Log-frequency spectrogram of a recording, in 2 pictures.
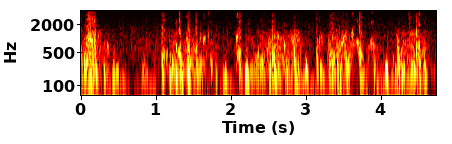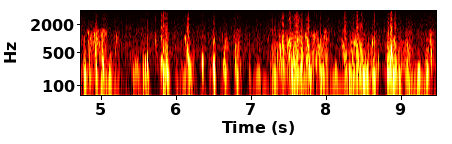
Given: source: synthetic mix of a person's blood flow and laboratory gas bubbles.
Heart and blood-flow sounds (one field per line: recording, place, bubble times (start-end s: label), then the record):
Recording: Doppler ultrasound of blood flow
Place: precordium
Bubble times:
0.00-0.38 s: bubbles
0.41-0.47 s: bubbles
1.05-1.78 s: bubbles
2.04-2.96 s: bubbles
3.11-3.94 s: bubbles
4.12-4.65 s: bubbles
4.73-5.25 s: bubbles
5.53-5.67 s: bubbles
5.70-5.94 s: bubbles
6.09-6.25 s: bubbles
6.32-6.40 s: bubbles
6.47-6.56 s: bubbles
6.60-6.88 s: bubbles
7.25-8.06 s: bubbles
8.19-8.74 s: bubbles
8.79-9.16 s: bubbles
9.29-9.48 s: bubbles
From the record:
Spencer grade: 4 (maximum detectable bubble signal sounding continuously throughout systole and diastole of every cardiac period, and overriding the amplitude of the normal cardiac signals)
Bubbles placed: only in the low amplitude regions of the cardiac cycle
